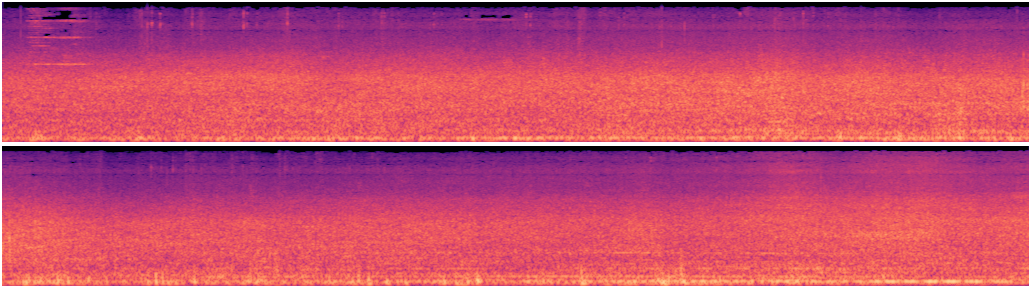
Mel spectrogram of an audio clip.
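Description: Steady noise of road traffic from cars passing on a multi-lane city road below, with a heavy low rumble throughout.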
